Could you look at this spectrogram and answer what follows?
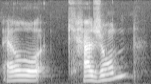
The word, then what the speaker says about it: El Cajon: Then you've got El Cajon. – Sure. I feel like you nailed that pronunciation, by the way.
